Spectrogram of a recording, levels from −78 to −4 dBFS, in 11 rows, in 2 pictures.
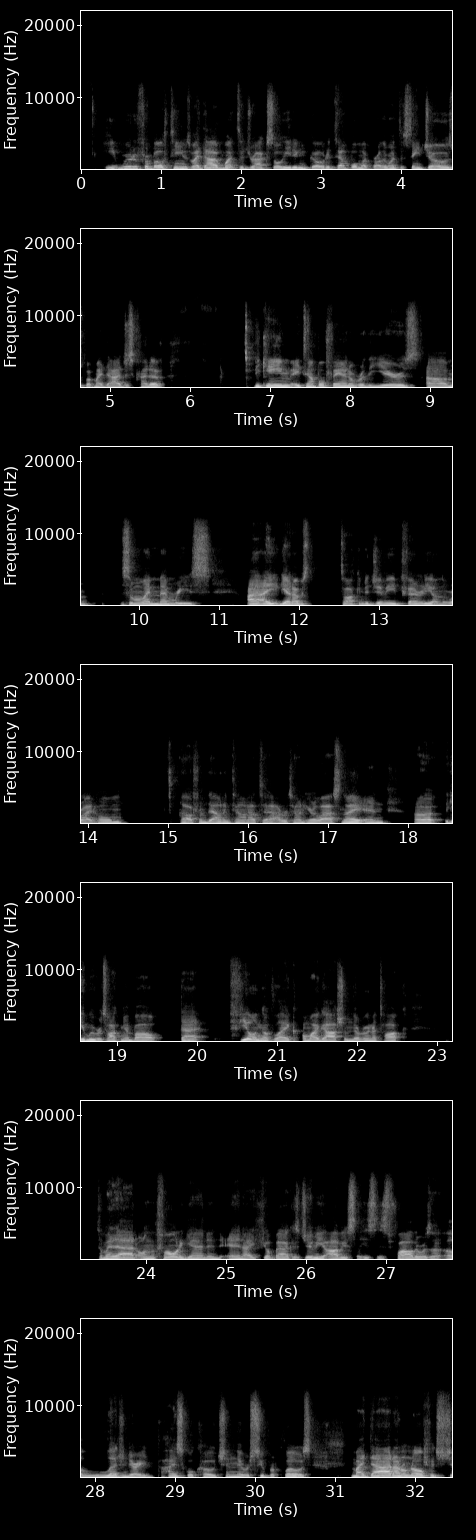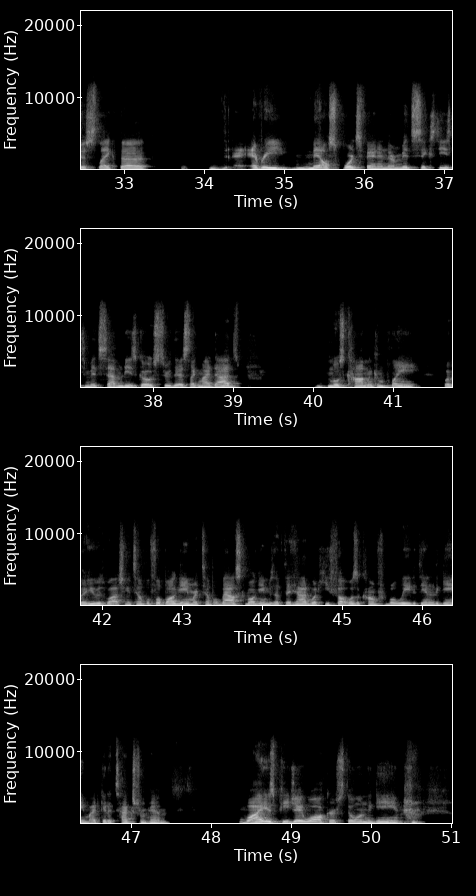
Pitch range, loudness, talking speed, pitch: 120-140 Hz, -27 LUFS, 215 wpm, 130 Hz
